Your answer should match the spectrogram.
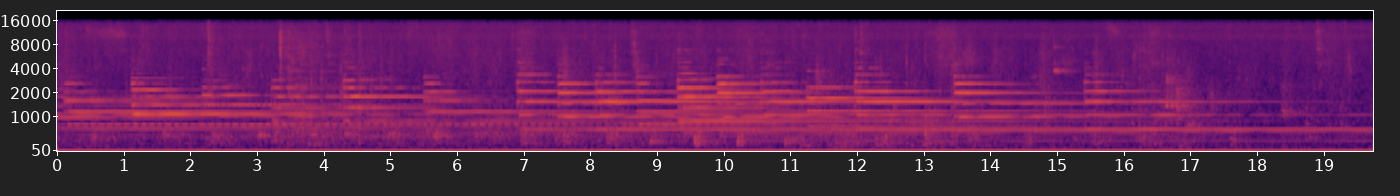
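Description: Bells ringing: a run of pitched notes struck one after another, each ringing on so that they overlap into a sustained wash of tones.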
